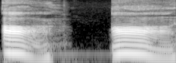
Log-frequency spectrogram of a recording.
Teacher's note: that vocal cord, fully open sound, is ah. 100% voice.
